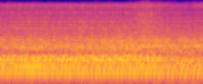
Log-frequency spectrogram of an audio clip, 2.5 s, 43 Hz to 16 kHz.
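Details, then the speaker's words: 1966 Chevrolet Caprice 396 big-block V8: steady, even low rumble with a discreet but slightly pronounced exhaust and no knocks or misses; engine running very well, normal idle. "Non, tu vois, c'est pas, ça reste discret, c'est joli, hein. Par contre le son en provenance de l'avant, hein, du moteur lui-même, est très joli, quoi. On voit un moteur qui tourne très bien."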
